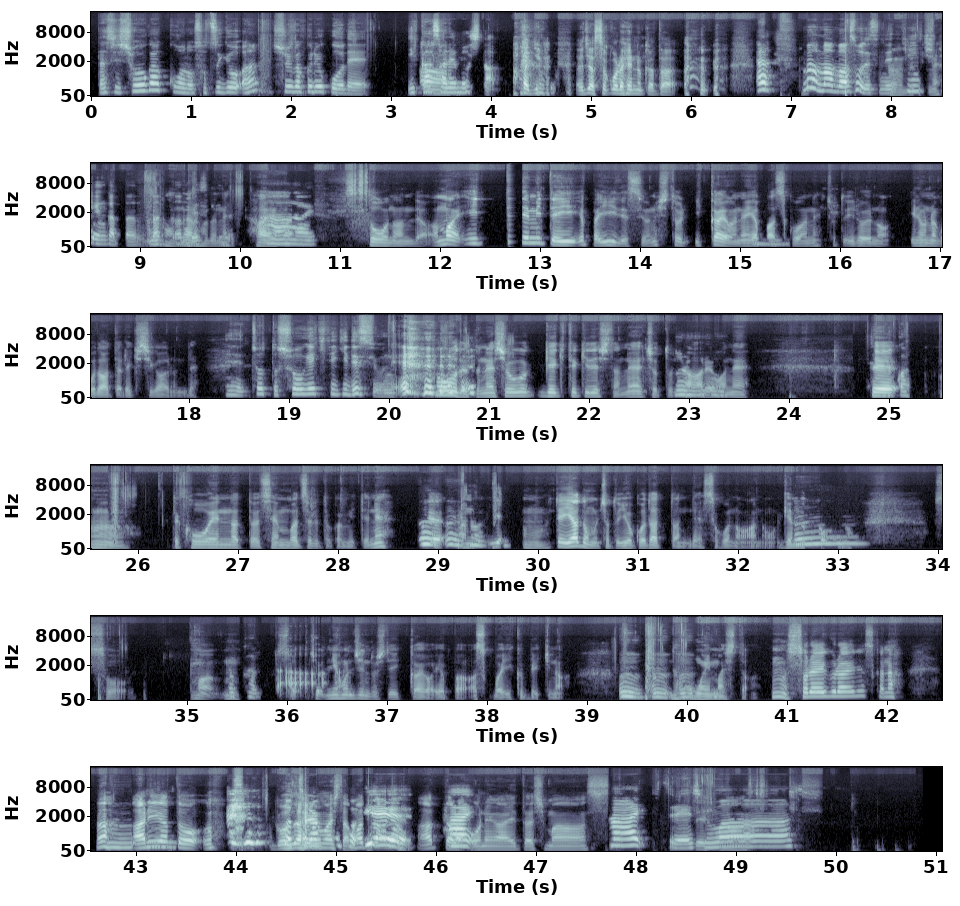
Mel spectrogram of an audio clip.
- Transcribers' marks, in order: other background noise; laughing while speaking: "あ、じゃあ じゃあ"; chuckle; giggle; distorted speech; tapping; laugh; laugh; laughing while speaking: "ございました"
- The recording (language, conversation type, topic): Japanese, unstructured, 家族で旅行に行ったことはありますか？どこに行きましたか？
